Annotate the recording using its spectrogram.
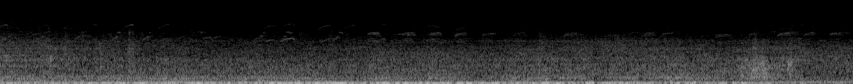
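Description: Oscar (H-set) electric multiple unit running away along the track and over a steel bridge: a steady low rumble of wheels on rail that fades near the end. Short high chirps are scattered over it.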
